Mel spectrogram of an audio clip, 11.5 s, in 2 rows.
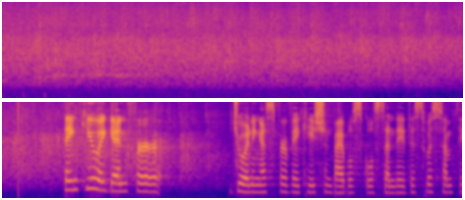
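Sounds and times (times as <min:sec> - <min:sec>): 
audience applause: 0:00.0 - 0:08.6
speech: 0:06.6 - 0:07.8, 0:08.6 - 0:11.5.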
